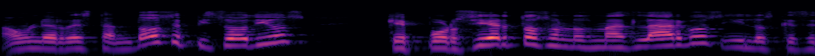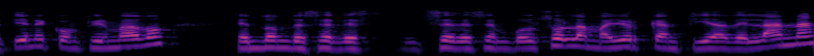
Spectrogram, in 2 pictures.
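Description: A man speaks in an animated tone with a Mexican accent. His pitch is high. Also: ordinary pitch variation, moderate pace. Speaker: podcast co-host. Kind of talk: casual chat.

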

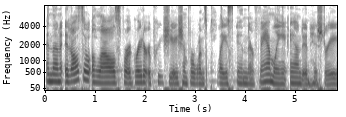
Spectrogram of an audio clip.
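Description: An unremarkable speaking voice: a woman with an American accent, fairly low in pitch, talking at a moderate pace with ordinary pitch variation and hardly any pauses. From Louisiana, US South. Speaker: genealogist. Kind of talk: casual interview chat.

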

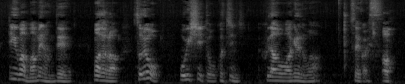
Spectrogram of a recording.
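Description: A man talks in a fairly high pitch with ordinary pitch variation. Long, frequent pauses break up his speech, and there is noticeable background noise. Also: fairly quick pace. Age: 20s. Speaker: podcast co-host and coffee roaster. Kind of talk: casual chat.

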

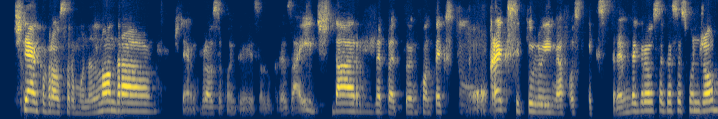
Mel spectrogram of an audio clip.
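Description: In an ordinary speaking voice, a woman talks at a fairly slow pace with medium pitch and ordinary pitch variation. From Romania. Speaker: logistics manager. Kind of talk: interview.

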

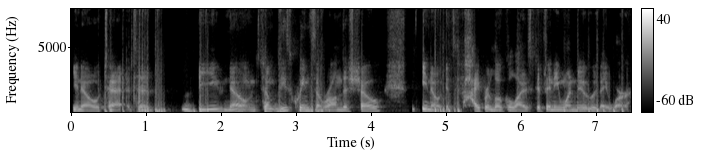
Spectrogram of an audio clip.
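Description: With lively intonation, a man speaks in an ordinary speaking voice, fairly low in pitch, at a moderate pace. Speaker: podcast producer. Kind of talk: casual chat.

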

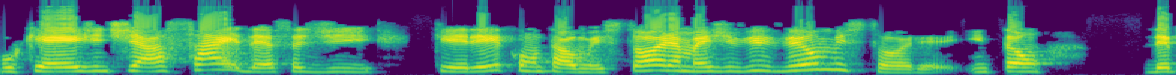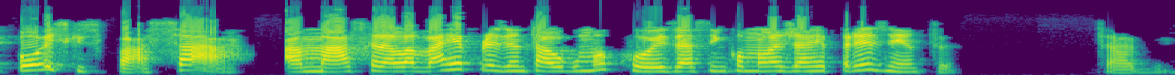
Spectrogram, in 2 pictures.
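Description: A woman talks at a moderate pace in a fairly high voice with a bright, sharp tone and ordinary pitch variation, recorded very cleanly against a silent background. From Espírito Santo, Brazil (Cariacica). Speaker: theatre podcast co-host. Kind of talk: casual chat.

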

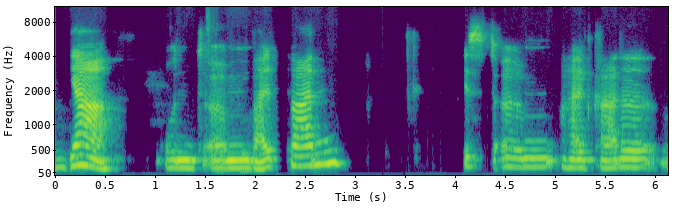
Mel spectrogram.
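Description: A woman is speaking. She leaves long, frequent pauses. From Lower Rhine region, Germany. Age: 50s. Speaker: forest bathing instructor and yoga teacher. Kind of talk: interview.

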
